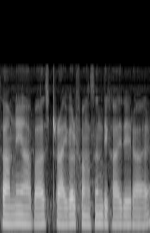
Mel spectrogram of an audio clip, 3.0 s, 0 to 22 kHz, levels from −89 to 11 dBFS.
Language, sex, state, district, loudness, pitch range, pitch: Hindi, male, Madhya Pradesh, Umaria, -20 LUFS, 110-120 Hz, 115 Hz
